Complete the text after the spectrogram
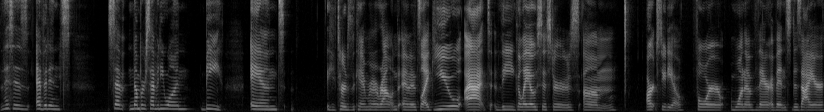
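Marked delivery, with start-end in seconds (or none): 0.0-4.4 put-on whisper, pitched higher. Retelling how a man filmed himself hiding in a bush, retelling a whisper. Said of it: "he's like whispering to the camera".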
